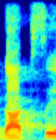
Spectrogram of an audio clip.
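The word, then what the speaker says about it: 学: এটা হচ্ছে গাকু। এবং তার সাথে এই যে উমারে মাসের কাঞ্জি, যার আরেকটা উচ্চারণ কি সেই, গাকসেই।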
